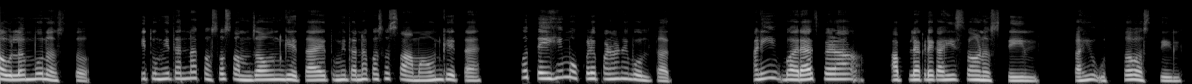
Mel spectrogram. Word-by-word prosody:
अवलंबून 230 +2 +4
असतं 180 -3 -3 0.5
की 255 - -6
तुम्ही 255 +1 0
त्यांना 270 +2 -2
कसं 240 +1 -3
समजावून 215 -1 +2
घेताय? 205 -2 +2
तुम्ही 210 +1 +1
त्यांना 220 +2 0
कसं 240 +2 -3
सामावून 195 -1 +1
घेताय? 195 -6 -1 0.4
मग 320 - -1
तेही 270 +3 +3
मोकळेपणाने 265 -4 0
बोलतात. 175 -9 -1 0.8
आणि 265 +6 -1
बऱ्याच 225 +2 +4
वेळा 245 0 +3 0.5
आपल्याकडे 215 +1 +1
काही 215 +1 +2
सण 215 0 +2
असतील, 175 -3 0 0.4
काही 180 +4 +1
उत्सव 220 +4 0
असतील. 170 -3 -3
220 Hz, 135 wpm, -20 LUFS, 195-245 Hz, 0.8 s, अवलंबून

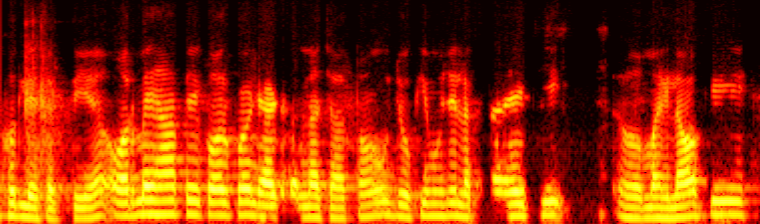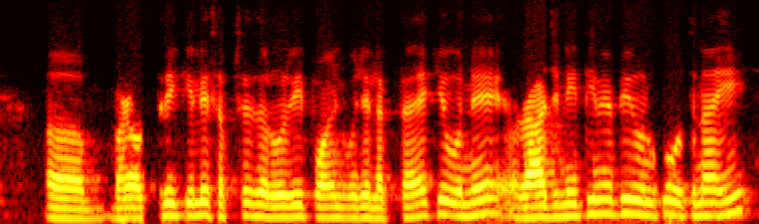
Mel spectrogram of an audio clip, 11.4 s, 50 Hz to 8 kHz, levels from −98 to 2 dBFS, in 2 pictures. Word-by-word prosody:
खुद 165 -1 +1
ले 140 - +4
सकती 135 0 -3
हैं 145 +4 0
और 165 -2 +3
मैं 185 0 +6
यहाँ 180 0 +3
पे 185 - +1
एक 175 0 -1
और 170 -1 +5
पॉइंट 175 -1 +2
एड 145 - +3
करना 145 -1 +1
चाहता 135 +1 -3
हूँ, 170 +3 -2
जो 155 -2 -1
कि 165 +4 -5
मुझे 160 +1 -2
लगता 160 +1 -2
है 160 - +4
कि 175 +2 -3 0.5
अ, - - -6 0.2
महिलाओं 140 +3 +3
की 180 0 0
अ, - - -20 0.5
बढ़ोत्तरी 135 +4 0
के 165 - -2
लिए 170 +1 +1
सबसे 165 +1 -5
ज़रूरी 145 -1 +1
पॉइंट 140 0 0
मुझे 140 +1 -2
लगता 135 +1 -3
है 155 +3 +1
कि 180 +3 -4
उन्हें 175 +3 0 0.2
राजनीति 150 +4 +2
में 190 0 -1
भी 195 +1 +1
उनको 180 0 -1
उतना 165 0 -1
ही 185 +7 -1
160 Hz, 220 wpm, -19 LUFS, 145-170 Hz, 0.5 s, मैं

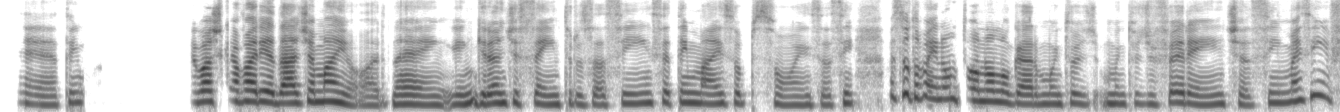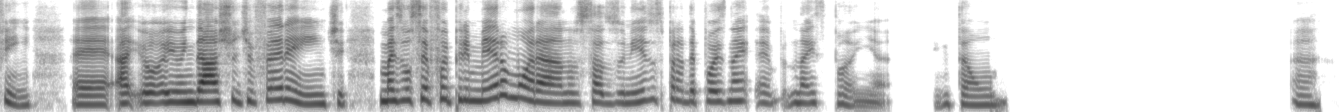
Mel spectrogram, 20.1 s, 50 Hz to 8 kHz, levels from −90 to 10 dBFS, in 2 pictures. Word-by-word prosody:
É, 195 -4 -7
tem 230 +3 -8 0.8
Eu 235 - +3
acho 250 -1 +5
que - - -11
a - - +4
variedade 235 -3 +5
é 245 - +4
maior, 225 -8 +2
né, 195 -1 0
em 185 +1 -5
em 215 +4 +1
grandes 220 0 0
centros, 195 -1 -5
assim, 210 +4 -4
você 230 +1 -4
tem 230 +1 -3
mais 215 -1 -2
opções, 185 -3 -8
assim. 200 +4 -5 0.3
Mas 350 - -6
eu 425 - +4
também 335 -3 0
não 300 +1 -1
estou 280 -1 +1
num 255 -1 +5
lugar 210 -5 +1
muito 205 +1 -4
di 200 +1 -14
muito 210 0 -6
diferente, 200 0 -3
assim. 195 +5 -6
Mas 255 +4 -1
enfim, 260 - -3 0.3
eh, 190 -1 +1
a 215 0 +5
Eu 225 +1 +1
eu 235 +1 +3
ainda 245 +1 +9
acho 245 +2 +4
diferente. 225 -6 0 0.2
Mas 265 +1 +5
você 280 +2 +1
foi 305 +1 -1
primeiro 285 +6 +2
morar 250 -9 +4
nos 220 0 -5
Estados 225 -2 -3
Unidos 245 +6 -4
para 295 -4 -5
depois 250 0 -2
na 260 +1 -1
eh, 225 -4 -8
na 220 +1 -4
Espanha? 205 - -10 0.4
Então 185 0 -7 2.2
Ah. 190 -4 -7
220 Hz, 170 wpm, -23 LUFS, 200-250 Hz, 2.2 s, ainda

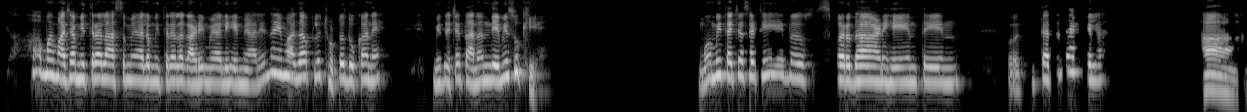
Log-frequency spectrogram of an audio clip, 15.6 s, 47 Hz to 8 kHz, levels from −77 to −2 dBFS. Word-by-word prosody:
हां, 285 0 -7
मग 265 -1 +4
माझ्या 225 0 +4
मित्राला 220 0 +3
असं 205 +1 -1
मिळालं 200 -1 0
मित्राला 195 +1 0
गाडी 175 +2 +2
मिळाली, 180 -1 -1
हे 175 -1 -1
मिळाले, 170 +4 -4
नाही 280 +2 +2
माझं 230 0 +3
आपलं 240 0 -2
छोटं 200 +5 0
दुकान 205 +1 0
आहे 200 - -1 0.7
मी 175 0 -3
त्याच्यात 205 +2 -3
आनंदी 195 +3 +2
आहे 195 - +5
मी 240 - +3
सुखी 285 +2 -2
आहे. - - -22 1.9
मग - - -2
मी 255 +3 +4
त्याच्यासाठी 240 +1 +1 0.3
अ, 215 -1 -1 0.3
स्पर्धा 200 -1 +3
आणि 190 0 +1
हेन 185 +1 -1
तेन 185 -1 -2 0.7
त्याचा 175 - -5
त्याग 295 +1 0
केला. 200 -1 -1 1.3
हां. 125 -4 0
200 Hz, 140 wpm, -24 LUFS, 185-225 Hz, 1.9 s, आहे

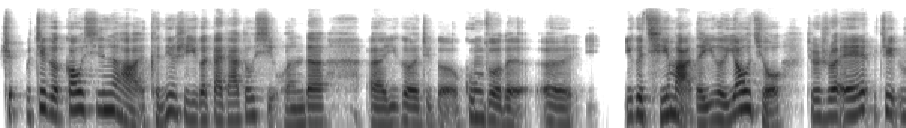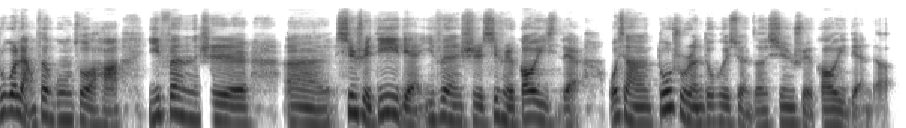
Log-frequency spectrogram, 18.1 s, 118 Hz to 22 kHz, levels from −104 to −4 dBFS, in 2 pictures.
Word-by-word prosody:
这 225 - -3 0.2
这 270 - +3
个 205 -5 +2
高 250 +6 +4
薪 250 -1 0
啊， 215 - +1
肯 - - -7
定 235 +1 -2
是 215 -4 -4
一 170 - -4
个 170 +1 0
大 165 -1 0
家 165 +1 -1
都 195 +3 -5
喜 200 -1 -6
欢 130 0 -6
的， 145 0 +2 0.4
呃， 135 -2 0
一 140 +2 -5
个 140 0 +2
这 135 - -12
个 275 0 -4
工 185 -2 -3
作 165 -4 +1
的， 270 - -2
呃， 140 - -2 0.5
一 195 - -4
个 205 0 +3
起 200 0 +1
码 205 - +8
的 140 - 0
一 150 +4 -2
个 160 -2 +1
要 250 +7 +6
求， 250 - -1 0.2
就 185 - -5
是 180 - -8
说， 190 - +4
哎， 205 +8 +3
这 225 0 0
如 205 +3 -5
果 235 0 +5
2 210 - +3
份 195 -3 +1
工 165 0 -3
作 150 -6 0
哈， 120 -2 +1 0.2
一 185 +4 -1
份 200 -5 -1
是， 150 -5 +1 0.3
啊， 135 -3 -3
薪 230 +8 +3
水 180 -8 +3
低 215 +10 +3
一 - - +2
点， 135 -7 0
一 170 - -5
份 165 -3 0
是 145 +1 -1
薪 140 +8 -2
水 160 -7 +1
高 175 +7 +6
一 160 -3 -3
些 135 0 -11
点， - - -2 0.3
我 180 - +2
想 145 -8 0
多 260 - +5
数 230 -9 -2
人 140 -3 +1
都 150 +1 -4
会 150 -1 -4
选 135 -6 -6
择 120 +2 -7
薪 140 +3 -3
水 135 -1 -5
高 125 0 0
一 115 - -6
点 - - -8
的。 - - -16
170 Hz, 260 characters per minute, -25 LUFS, 140-205 Hz, 0.5 s, 码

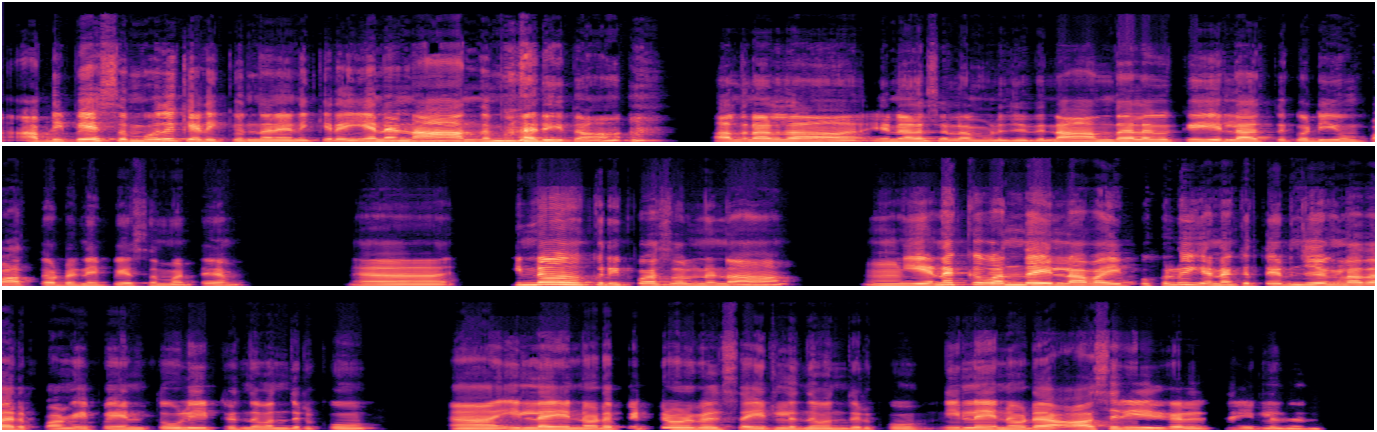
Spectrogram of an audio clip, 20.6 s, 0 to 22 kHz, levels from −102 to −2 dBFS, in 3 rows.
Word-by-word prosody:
அப்படிப் 230 +3 -2
பேசும்போது 250 -1 +3
கெடைக்கும்ன்னு 200 -4 -1
தான் 185 -1 +2
நினைக்கிறேன். 175 0 -2
ஏன்னா 255 +5 +4
நான் 250 +2 +6
அந்த 215 0 -3
மாரிதான். 200 +2 +2 0.5
அதனாலதான் 220 +1 +2 0.3
என்னால 200 0 +1
சொல்ல 175 -2 -4
முடிஞ்சது. 165 -1 -6
நான் 225 +2 +3
அந்த 220 +1 -4
அளவுக்கு 235 +1 -1
எல்லாத்துக்கூடயும் 200 0 -2
பார்த்தவுடனே 195 +1 -3
பேசமாட்டேன். 175 +2 -6 0.7
அ - - 0 0.7
இன்னும் 310 +1 +6
குறிப்பா 250 -1 -2
சொல்லணும்னா, 220 +5 -1 0.6
ம் 215 0 -4
எனக்கு 300 +4 +4
வந்த 265 +1 +4
எல்லா 230 -1 +4
வாய்ப்புகளும் 220 +7 -1
எனக்குத் 235 0 -1
தெரிஞ்சவங்களாதான் 220 -4 +1
இருப்பாங்க. 180 -1 -6
இப்ப 195 - -9
என் 185 -2 -8
தோழிட்ட 200 0 -3
இருந்து 185 -1 -6
வந்திருக்கும், 175 +1 -7 0.5
அ 175 - +1 0.3
இல்ல 195 0 +2
என்னோட 180 0 -2
பெற்றோர்கள் 210 0 -2
சைடுல 185 -1 -2
இருந்து 180 0 -4
வந்திருக்கும். 170 +2 -8
அ - - -6
இல்ல 215 +1 +1
என்னோட 180 -2 0 0.2
ஆசிரியர்கள் 210 -7 -1
சைடுல 165 -2 -10
இருந்து 155 -1 -8
வந்திருக்கும். 135 - -15
205 Hz, 145 wpm, -21 LUFS, 180-230 Hz, 0.7 s, நான்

